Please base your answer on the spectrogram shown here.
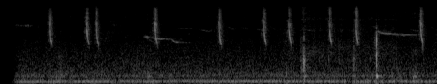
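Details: In Arizona, a hummingbird filmed close up while feeding gives sharp, high chips in quick irregular runs, about two a second, with a few thin whistled notes over a low steady hum.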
